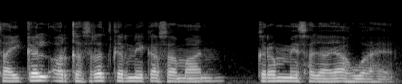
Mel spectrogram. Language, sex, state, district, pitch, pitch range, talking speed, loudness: Hindi, male, Jharkhand, Ranchi, 150 Hz, 140-155 Hz, 165 wpm, -17 LUFS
